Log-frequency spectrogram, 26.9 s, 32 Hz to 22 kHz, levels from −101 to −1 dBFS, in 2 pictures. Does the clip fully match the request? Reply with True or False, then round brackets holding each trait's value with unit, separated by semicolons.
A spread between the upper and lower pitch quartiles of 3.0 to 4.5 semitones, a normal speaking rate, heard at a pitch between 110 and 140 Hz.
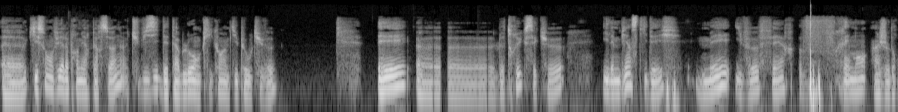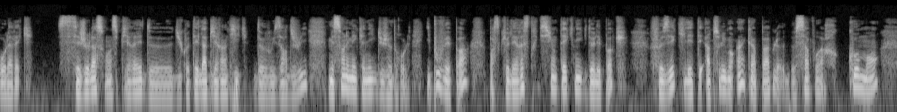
False (4.2 semitones; 175 wpm; 100 Hz)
